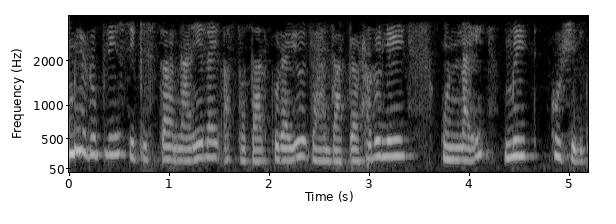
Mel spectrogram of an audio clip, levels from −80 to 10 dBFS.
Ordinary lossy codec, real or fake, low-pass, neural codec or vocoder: Opus, 24 kbps; fake; 3.6 kHz; vocoder, 44.1 kHz, 128 mel bands, Pupu-Vocoder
